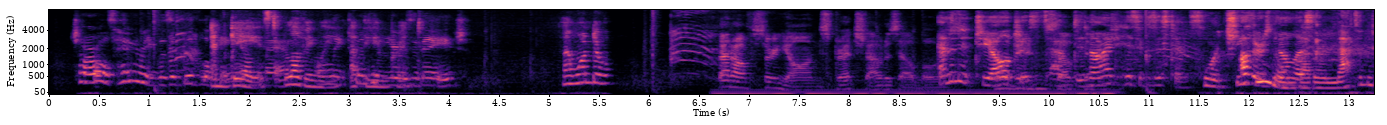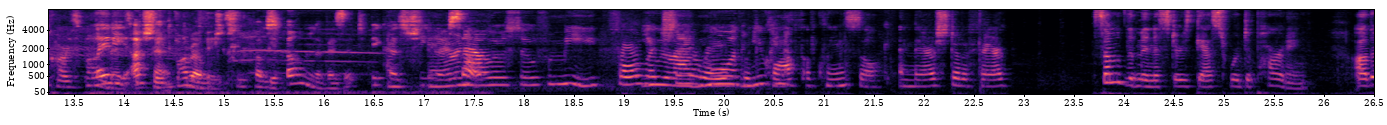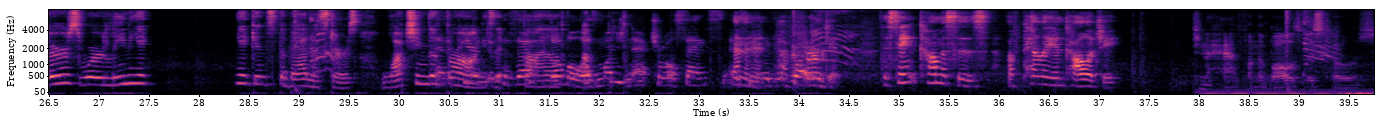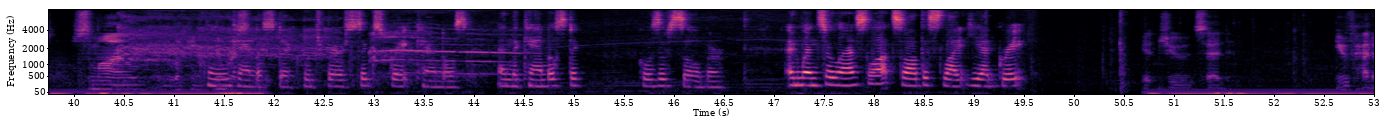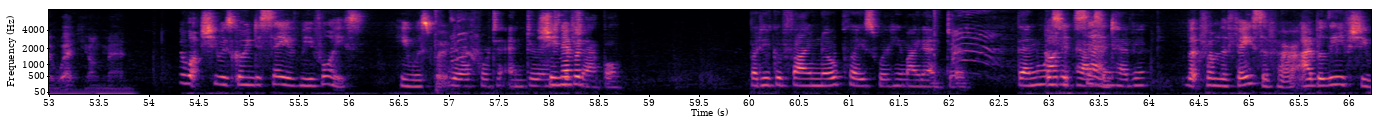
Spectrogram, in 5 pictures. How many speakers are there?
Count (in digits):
9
